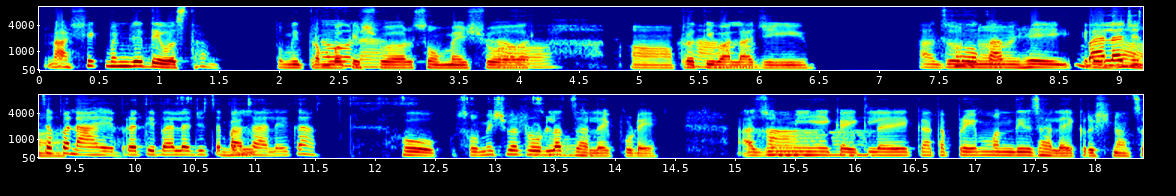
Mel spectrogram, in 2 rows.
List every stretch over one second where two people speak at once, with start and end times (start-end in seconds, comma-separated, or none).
none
